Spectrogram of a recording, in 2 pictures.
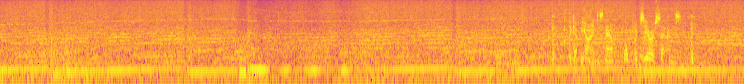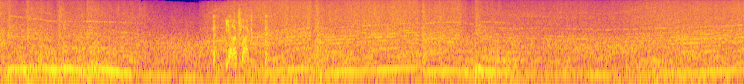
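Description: A racing car engine roars steadily, rising in pitch as it speeds up and dropping as it shifts and brakes.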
